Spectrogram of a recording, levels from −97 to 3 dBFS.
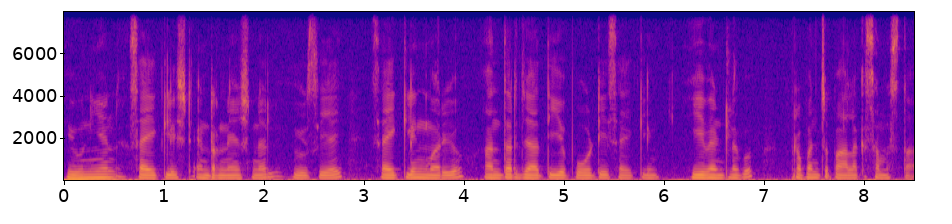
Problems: none marked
